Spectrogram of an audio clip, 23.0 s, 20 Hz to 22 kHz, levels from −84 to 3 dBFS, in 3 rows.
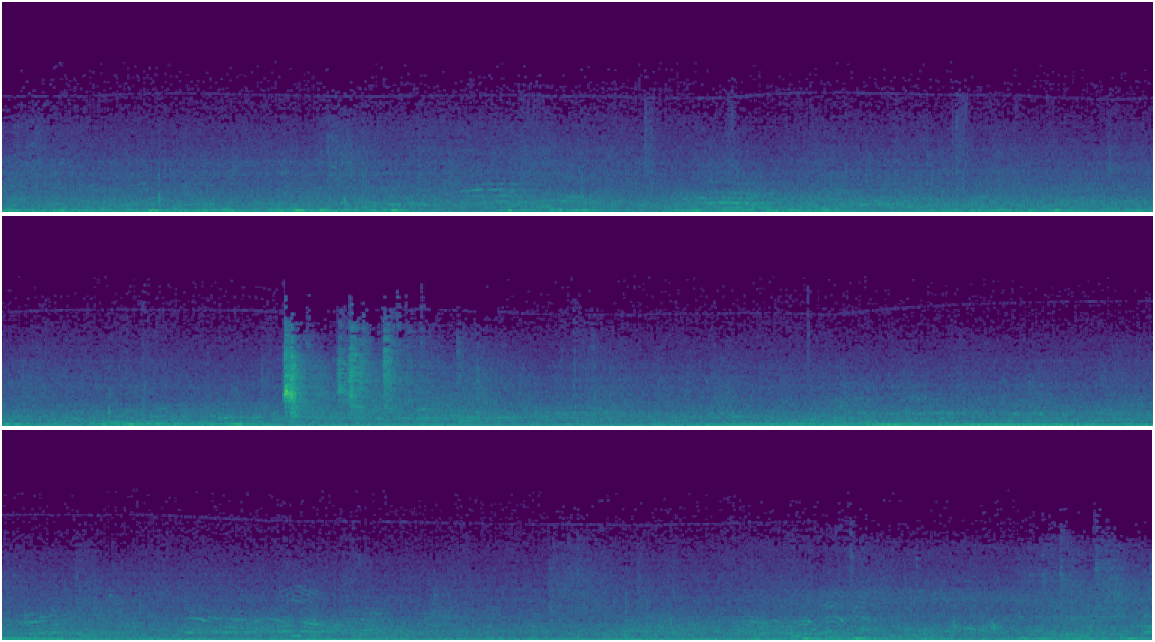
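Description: Dropped samples at 8.02 s: a tiny stretch of this sounds recording, well under a millisecond, goes missing, so the waveform leaps straight to a later value. The result is one sharp click, a thin vertical line in the spectrum, likely from a brief buffer glitch.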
